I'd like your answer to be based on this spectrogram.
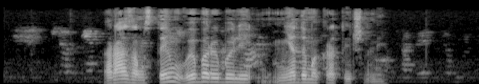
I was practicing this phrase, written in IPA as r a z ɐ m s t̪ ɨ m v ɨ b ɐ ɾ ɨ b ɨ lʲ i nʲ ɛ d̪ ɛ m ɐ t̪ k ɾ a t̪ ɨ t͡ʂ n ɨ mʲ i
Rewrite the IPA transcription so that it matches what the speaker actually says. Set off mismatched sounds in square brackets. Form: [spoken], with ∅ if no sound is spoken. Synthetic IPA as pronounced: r a z ɐ m s t̪ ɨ m v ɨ b ɐ ɾ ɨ b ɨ lʲ i nʲ ɛ d̪ ɛ m ɐ [∅] k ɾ a t̪ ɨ t͡ʂ n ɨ mʲ i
